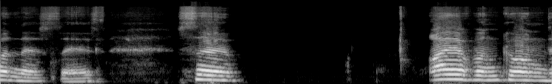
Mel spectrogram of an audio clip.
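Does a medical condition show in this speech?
Yes: motor neurone disease.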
